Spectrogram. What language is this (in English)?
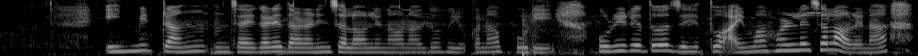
Santali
